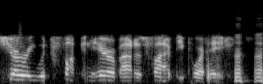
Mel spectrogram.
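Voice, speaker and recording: An angry tone in a Boston accent, fairly quick, with fairly even intonation. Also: man. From Boston area, Massachusetts. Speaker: caller. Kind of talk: call-in rant. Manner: angry, emphatic.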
